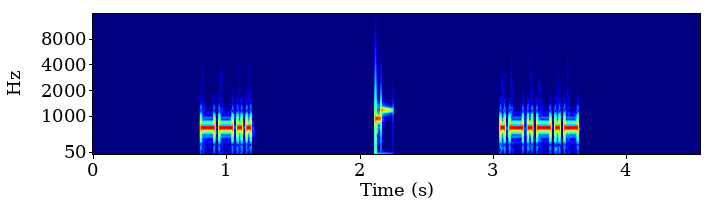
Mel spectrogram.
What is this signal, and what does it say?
Morse code, heard as a keyed tone, about 36 wpm, 700 Hz. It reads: Z .
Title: Single Character (Letter:Number:Punctuation:Prosign) Alt 35wpm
